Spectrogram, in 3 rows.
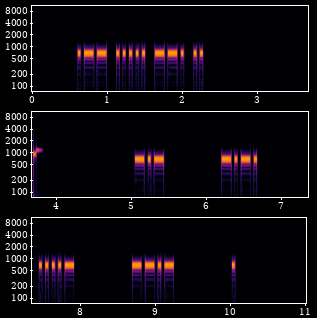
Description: Morse code, heard as a keyed tone, about 28 wpm, spaced as for 13 wpm, 700 Hz. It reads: W5GI KC4QE
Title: USA Call Signs - 6x Character Spacing - 28wpm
